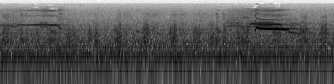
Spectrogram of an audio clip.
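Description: A young redshank gives one clear, slightly falling whistled note near the end, with fainter whistles earlier over a steady low hum.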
